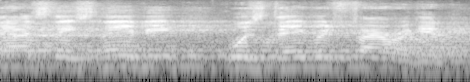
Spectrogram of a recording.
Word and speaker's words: Farragut: We don't have to imagine that, because the first admiral in the United States Navy was David Farragut, or more accurately pronounced, David Farragut, descendant of Spanish soldiers.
